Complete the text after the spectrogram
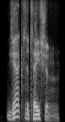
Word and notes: Jactitation: British English

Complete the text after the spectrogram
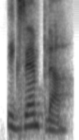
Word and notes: exemplar: Indian

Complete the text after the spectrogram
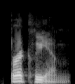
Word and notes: berkelium: American English

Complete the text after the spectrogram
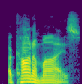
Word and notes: economize: American English

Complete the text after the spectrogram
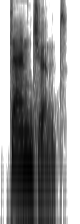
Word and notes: tangent: Indian

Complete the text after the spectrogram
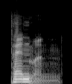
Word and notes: penman: British English

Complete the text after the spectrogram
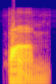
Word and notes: balm: American English

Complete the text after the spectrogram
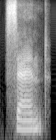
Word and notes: sand: Indian

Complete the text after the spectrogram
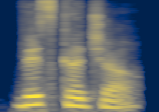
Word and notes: vizcacha: Indian

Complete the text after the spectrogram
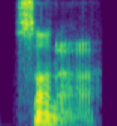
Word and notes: Sunna: British English

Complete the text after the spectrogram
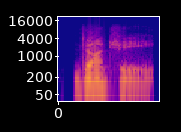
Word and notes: dodgy: American English

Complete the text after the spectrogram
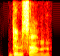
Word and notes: dim sum: British English

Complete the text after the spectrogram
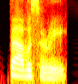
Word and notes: vavasory: Indian

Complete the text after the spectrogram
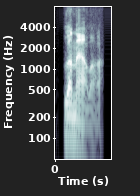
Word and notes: lamella: British English

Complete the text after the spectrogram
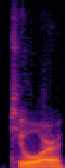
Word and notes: tour: American English

